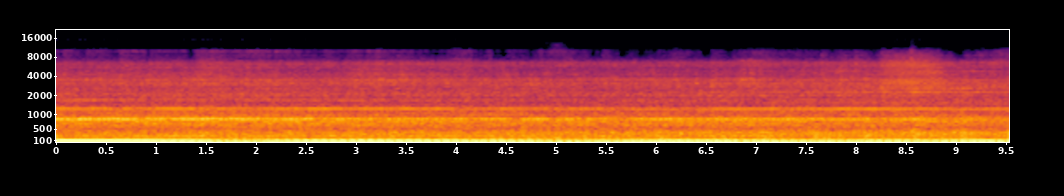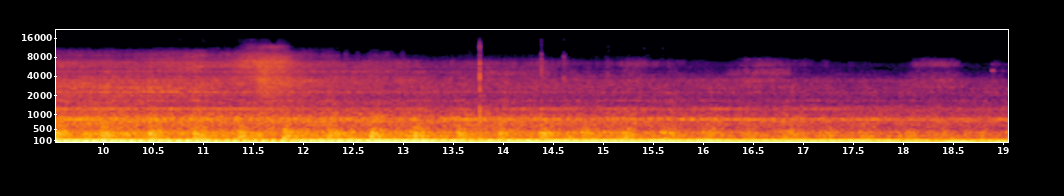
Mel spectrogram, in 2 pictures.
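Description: Class 67 diesel-hauled passenger train rolling through the station at low speed: a steady deep rumble with a faint whine and light wheel clatter from the coaches passing. It grows fainter near the end as the train draws away.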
